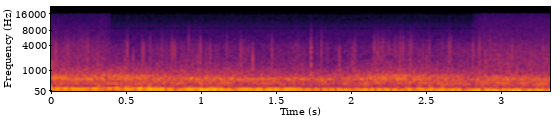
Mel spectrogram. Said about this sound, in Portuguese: O ruído marítimo que, vez ou outra, é interrompido por carros pela costa.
